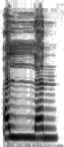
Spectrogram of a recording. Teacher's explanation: کلمت لن لام حروف الادغام بغیر غنہ میں سے ہے تو ہم یہ نون کو لام میں ملا کے بغیر غنہ سے لیکن تشدید کے ساتھ یہ حکم کو ادا کریں گے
